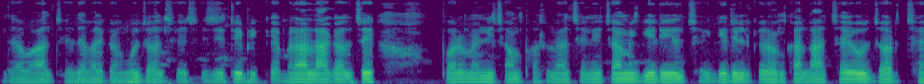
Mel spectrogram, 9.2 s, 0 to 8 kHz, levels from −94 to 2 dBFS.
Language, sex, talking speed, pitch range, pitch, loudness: Angika, male, 190 wpm, 95-100 Hz, 100 Hz, -32 LUFS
